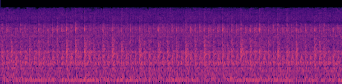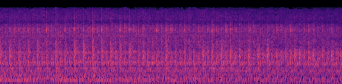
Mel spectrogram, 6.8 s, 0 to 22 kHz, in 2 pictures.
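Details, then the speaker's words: Mitsubishi L200 diesel, cold start after −12 °C night (−7 °C in garage): steady cold idle with a regular hard knock through the diesel clatter; knock occurs every cold morning and fades when warm, lately also under load, growing louder in higher gears. "Такой звук двигателя происходит каждое утро при запуске двигателя. При прогреве двигателя стук пропадает."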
